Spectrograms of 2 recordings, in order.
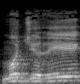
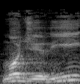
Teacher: مجرے کر دیا بڑی یا کی آواز ہو گئی، مجری کر دیا چھوٹی یا کی آواز ہو گئی · باقی چیزیں بعد میں ٹھیک کریں، سب سے پہلے یہ ٹھیک کریں کہ ہماری زیر کی آواز چھوٹی یا والی بننی چاہیے، بڑی یا والی نہیں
